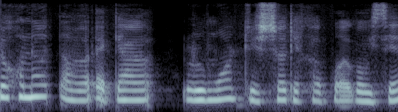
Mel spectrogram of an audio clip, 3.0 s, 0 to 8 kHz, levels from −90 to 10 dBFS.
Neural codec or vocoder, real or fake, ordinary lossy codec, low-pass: codec, 16 kHz, 1 kbps, FunCodec, trained on Chinese and English, 50 frames a second; fake; none; 7.2 kHz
